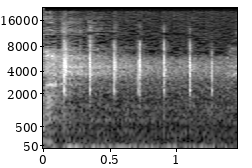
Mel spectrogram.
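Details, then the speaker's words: 1985 Dodge Diplomat 318, 39-year-old PCV valve shaken by hand, checked because of oil in the air filter: light, crisp tick about five times a second; the free rattle means the valve is working fine. "which generally means she's good. How old is this thing? 39-year-old PVC valve seems to be operating perfectly fine."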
